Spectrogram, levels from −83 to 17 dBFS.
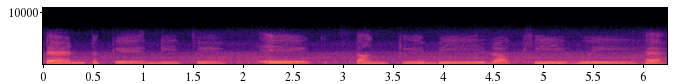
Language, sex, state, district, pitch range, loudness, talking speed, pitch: Hindi, female, Madhya Pradesh, Umaria, 215-260 Hz, -18 LUFS, 85 wpm, 230 Hz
